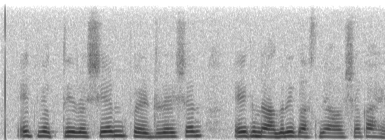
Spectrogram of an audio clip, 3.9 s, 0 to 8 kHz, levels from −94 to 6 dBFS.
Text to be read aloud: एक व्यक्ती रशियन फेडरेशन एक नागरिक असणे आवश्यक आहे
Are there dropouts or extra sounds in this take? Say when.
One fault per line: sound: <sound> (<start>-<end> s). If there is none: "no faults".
no faults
